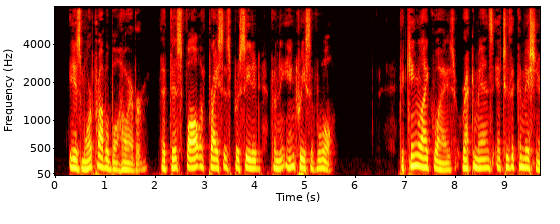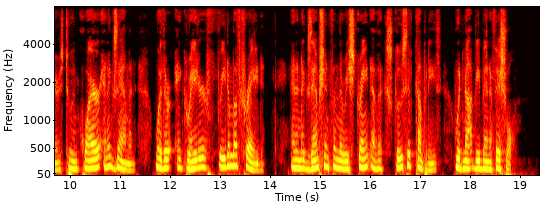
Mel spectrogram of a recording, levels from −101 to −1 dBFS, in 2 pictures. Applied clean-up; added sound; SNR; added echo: none; none; none; none.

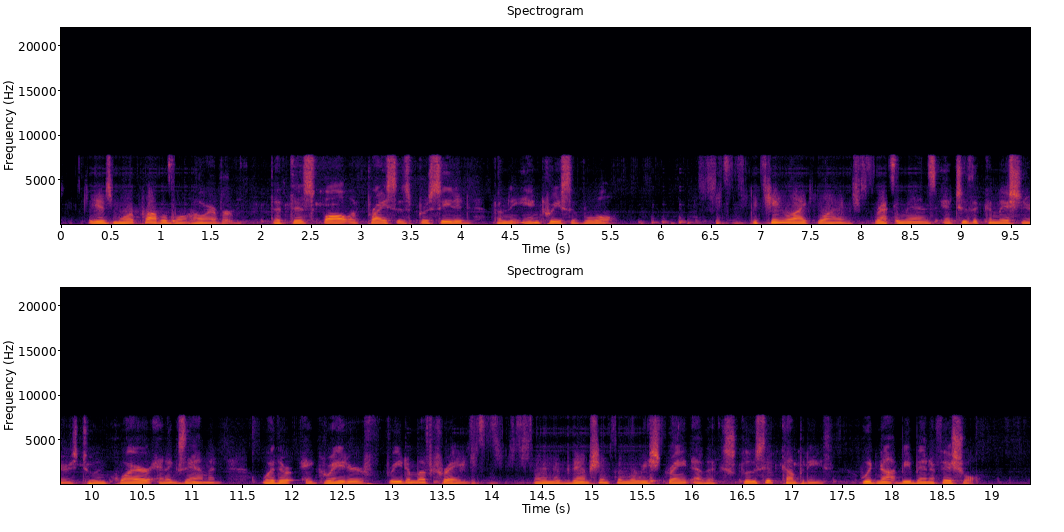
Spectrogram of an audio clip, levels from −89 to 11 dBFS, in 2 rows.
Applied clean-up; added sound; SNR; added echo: neural separator model SepFormer DNS4.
